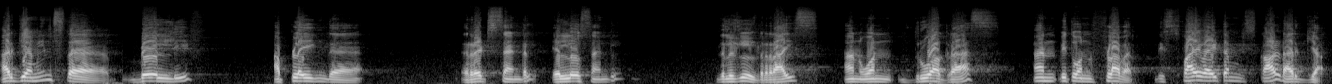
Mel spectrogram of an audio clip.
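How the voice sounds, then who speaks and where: A South Indian man, a spiritual teacher, telling a personal story in a discourse, laughing now and then and phrasing slowly. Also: medium pitch, expressive, darkish tone. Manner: laughs while telling stories, slow deliberate phrasing.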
